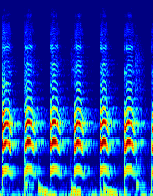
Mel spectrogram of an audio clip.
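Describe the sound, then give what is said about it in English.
A voice imitates a duck with seven loud, nasal quacks in quick, even succession, with no other talking. “So I don't know how accurate of an imitation of any particular species of duck this is, but it doesn't matter.”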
